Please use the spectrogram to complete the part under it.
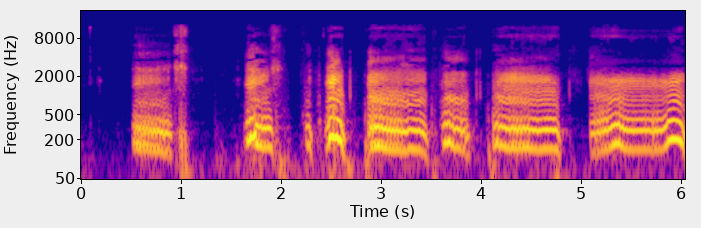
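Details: Angry Chihuahua grumbling in a series of voiced, wavering growl-whines, pitch rising and falling within each burst, about seven bursts of varying length with brief pauses between them.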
